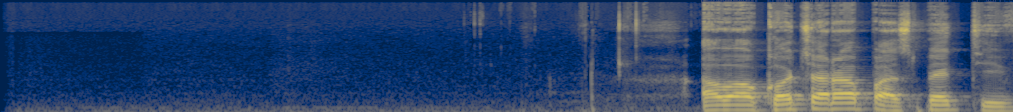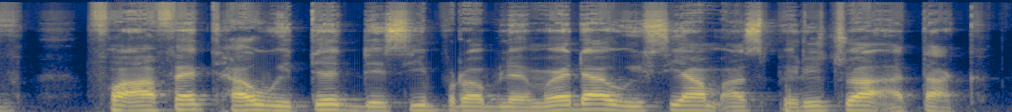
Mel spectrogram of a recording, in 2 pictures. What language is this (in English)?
Nigerian Pidgin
